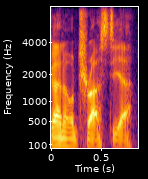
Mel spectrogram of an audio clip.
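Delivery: ordinary talk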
